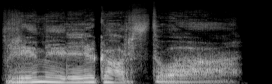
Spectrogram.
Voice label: Male Worgen Play

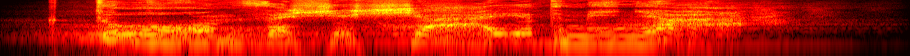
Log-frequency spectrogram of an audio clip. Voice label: Female Undead Play

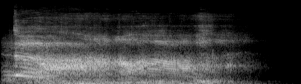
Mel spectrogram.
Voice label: Male Night Elf Death; Hearthstone; датамайн обновления 5.0

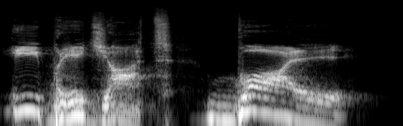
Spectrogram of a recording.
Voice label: Male Qiraji Attack; Hearthstone; датамайн обновления 5.0

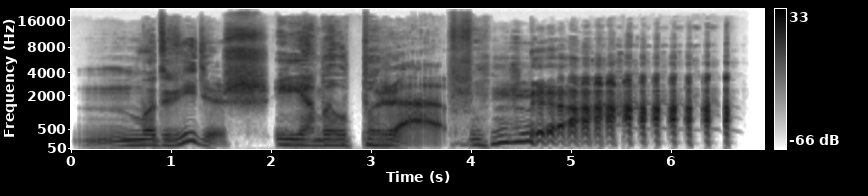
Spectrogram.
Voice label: Male Blood Elf Play; Hearthstone; датамайн обновления 5.0

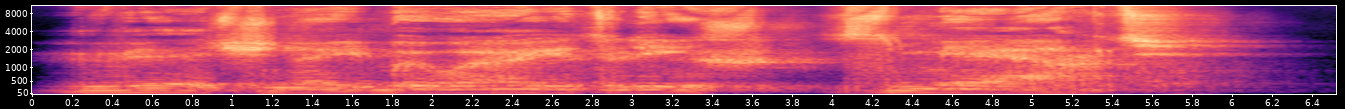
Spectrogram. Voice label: Male Old God Attack

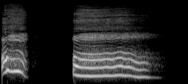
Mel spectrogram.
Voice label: Female Human Death

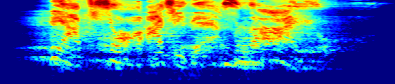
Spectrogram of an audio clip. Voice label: Androgynous Faceless

